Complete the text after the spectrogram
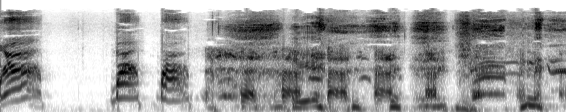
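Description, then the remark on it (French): A person imitates a clucking hen, with a quick run of loud, choppy clucks and squawks that fill nearly three seconds after a short pause. “Moi, je trouve ça fascinant comme comme ça y est, il me transforme en poule.”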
